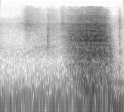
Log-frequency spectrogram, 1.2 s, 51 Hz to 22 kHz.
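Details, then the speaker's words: Mk3 Jetta VR6, lifted wheel spun by hand: dry scraping rub from a dragging brake; rebuilt caliper suspected seized and not releasing, possibly warped rotor; wheel bearing and ball joint checked fine. "if you turn the wheel you can hear it it seems like the caliper is like seized up and it's not releasing"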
